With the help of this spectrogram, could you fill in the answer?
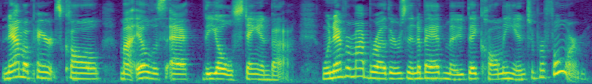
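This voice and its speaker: A woman reads a children's book aloud at a medium pitch. Her delivery is expressive, in the style of storytime narration. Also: normal speed. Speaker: read-aloud reader.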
